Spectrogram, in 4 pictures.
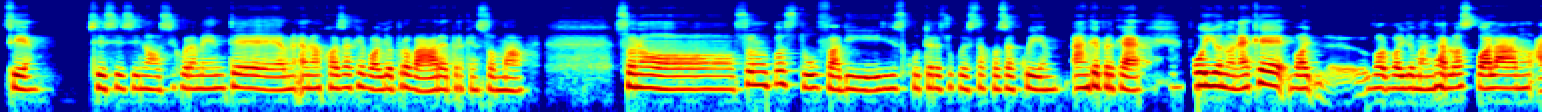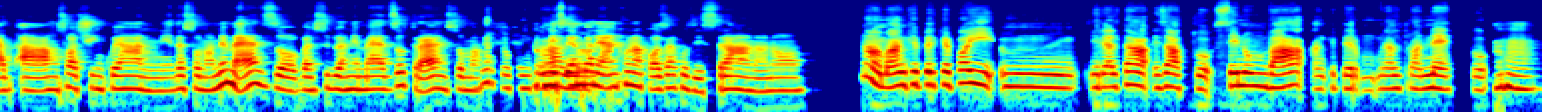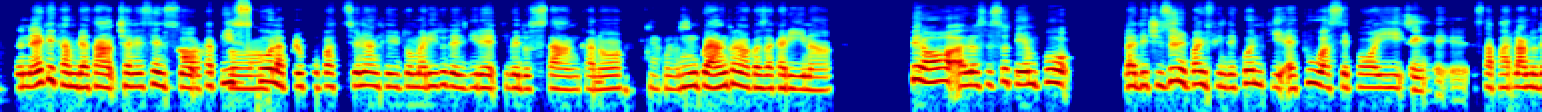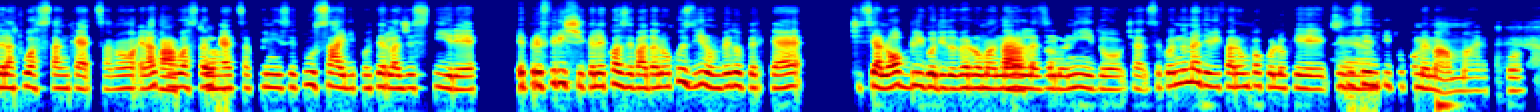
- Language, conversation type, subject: Italian, advice, Come ti senti all’idea di diventare genitore per la prima volta e come vivi l’ansia legata a questo cambiamento?
- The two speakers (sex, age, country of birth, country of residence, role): female, 20-24, Italy, Italy, advisor; female, 30-34, Italy, Italy, user
- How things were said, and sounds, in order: "Certo" said as "berto"; "cioè" said as "ceh"; "Esatto" said as "satto"; other background noise; stressed: "tua"; "Esatto" said as "satto"; "cioè" said as "ceh"; tapping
